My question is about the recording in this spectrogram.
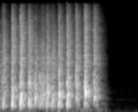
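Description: Homemade Mattoni drum kit played in a fast roll of rapid drum strokes that stops sharply about one and a half seconds in.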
